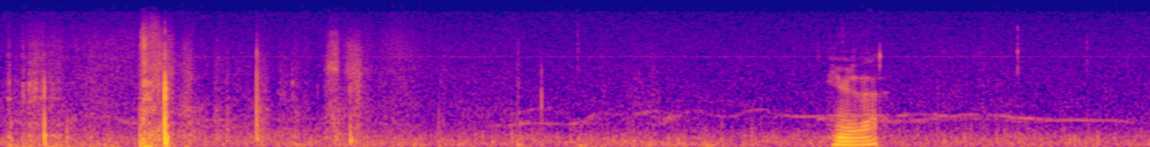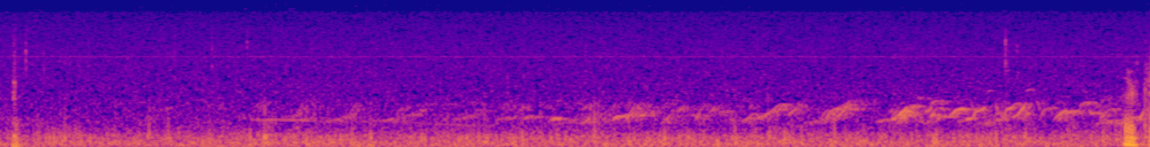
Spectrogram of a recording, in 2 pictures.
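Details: At night in an isolated wash on the eastern plains, a pack of distant coyotes howl and yip together, voices wavering and quavering in a rising, broken chorus, apparently running in packs from different directions and coming closer.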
